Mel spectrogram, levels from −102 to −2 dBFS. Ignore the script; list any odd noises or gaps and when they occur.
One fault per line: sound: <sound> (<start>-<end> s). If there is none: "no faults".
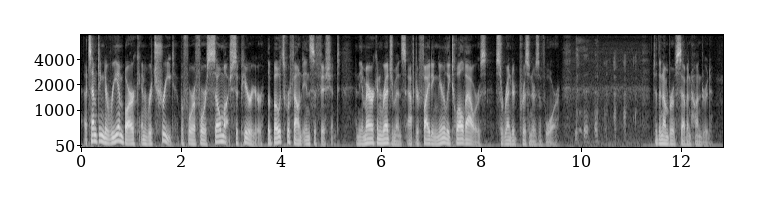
sound: laugh (9.9-11.2 s)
